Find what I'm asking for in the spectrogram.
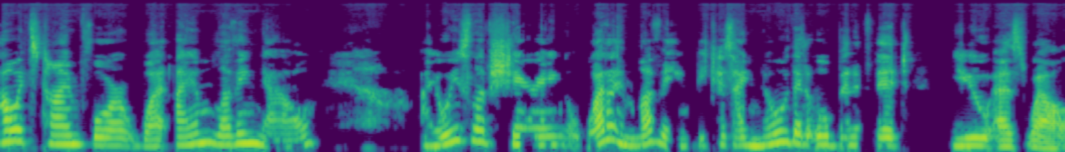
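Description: A woman speaks in an animated tone with lively intonation at a moderate pace, her voice dry and close with no echo. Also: fairly high pitch for a woman. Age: 50s. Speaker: podcast host and mindfulness teacher. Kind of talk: solo podcast monologue.

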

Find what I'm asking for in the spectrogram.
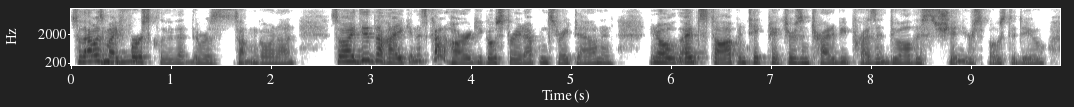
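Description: A woman talks at a very fast pace in a fairly high, somewhat breathy voice with ordinary pitch variation over a quiet background. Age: 50s. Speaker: change coach and hypnotherapist. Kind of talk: interview.

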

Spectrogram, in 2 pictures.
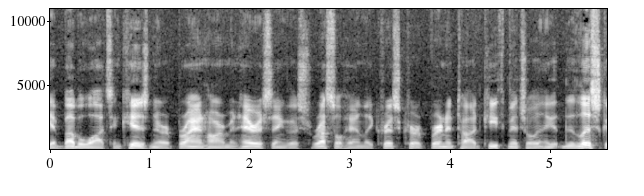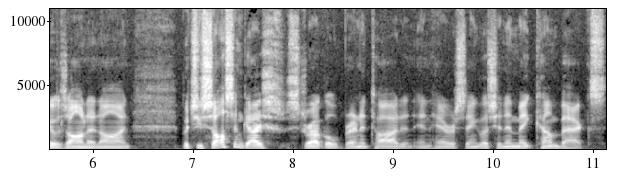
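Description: A man's fairly quick, fairly low-pitched voice with ordinary pitch variation, an unremarkable speaking voice. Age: 60s. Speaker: podcast host, golfer. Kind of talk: interview.

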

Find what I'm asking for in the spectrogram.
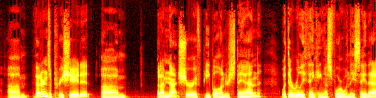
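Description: A man with an American accent talks at a moderate pace in a fairly low voice with ordinary pitch variation. The recording is very clean, with a silent background. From Chicago, western suburbs. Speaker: army veteran. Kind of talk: radio interview. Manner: halting, many fillers.

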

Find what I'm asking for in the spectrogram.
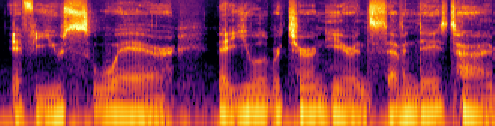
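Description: Natural voice for reading aloud

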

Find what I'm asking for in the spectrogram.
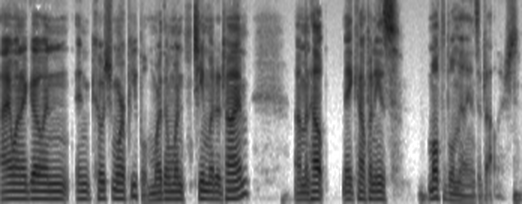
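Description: On a very clean recording with a silent background, a man with a Canadian accent talks at a moderate pace in a fairly low pitch, the sound dry and close with no echo. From Canada, New Brunswick. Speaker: sales consultant. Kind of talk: casual interview.

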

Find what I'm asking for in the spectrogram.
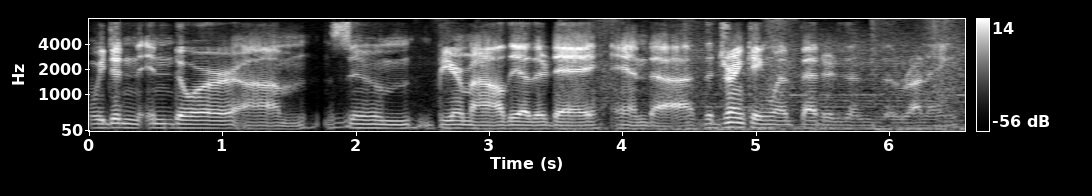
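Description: Over music in the background and audible room echo, a man talks at a fairly slow pace with hardly any pauses and fairly even intonation. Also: fairly low pitch for a man. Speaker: podcast host. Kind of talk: casual chat.

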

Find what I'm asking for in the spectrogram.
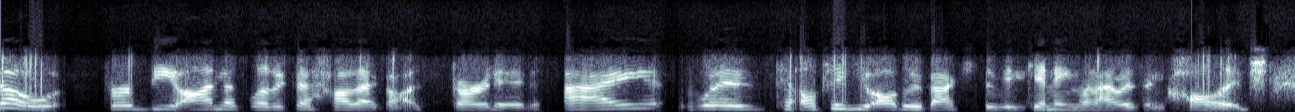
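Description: A woman uses a normal speaking voice at medium pitch, with ordinary pitch variation and a fairly quick pace. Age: 20s. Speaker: entrepreneur and pageant contestant. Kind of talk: interview.

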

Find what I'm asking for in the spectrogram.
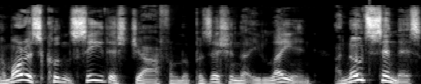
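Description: Speaking with a British accent and vocal fry, a man swings his pitch very widely at a moderate pace, captured on a very clean recording with a silent background. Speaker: true crime podcaster. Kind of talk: true crime narration, dramatic storytelling read in a measured, suspenseful tone. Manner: formal, literary storyteller.

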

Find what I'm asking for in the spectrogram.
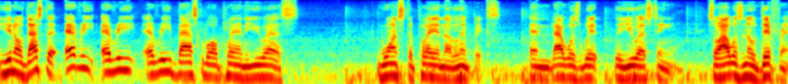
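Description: A man's medium-pitched voice with an American accent, lively intonation and a moderate pace. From Harlem, New York. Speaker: former basketball player. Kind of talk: interview. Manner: halting, repeats words.

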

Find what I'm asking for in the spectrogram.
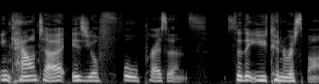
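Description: Vocal fry runs through the voice at a moderate pace. The recording is very clean with a silent background, dry and close with no echo. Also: woman. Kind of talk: interview advice, conversational.

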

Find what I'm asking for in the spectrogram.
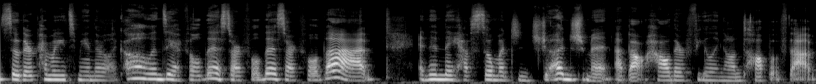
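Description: Speaking at a moderate pace, a woman with a medium-pitched voice keeps her intonation fairly even on a very clean recording with a silent background. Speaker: podcast host and life coach. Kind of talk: solo podcast monologue. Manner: relaxed, chill delivery.

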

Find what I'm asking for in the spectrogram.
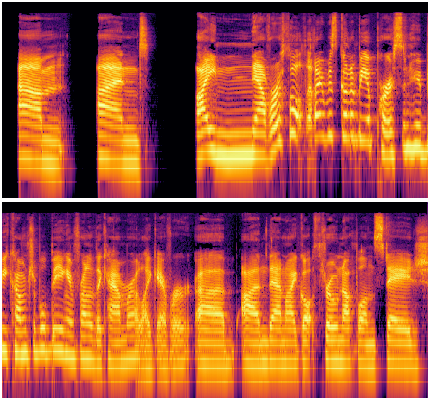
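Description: A woman with a Northern Irish accent, fairly quick pace and ordinary pitch variation. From Northern Ireland, Belfast. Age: 20s. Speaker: podcast host and streamer. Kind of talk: casual chat. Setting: video call.

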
